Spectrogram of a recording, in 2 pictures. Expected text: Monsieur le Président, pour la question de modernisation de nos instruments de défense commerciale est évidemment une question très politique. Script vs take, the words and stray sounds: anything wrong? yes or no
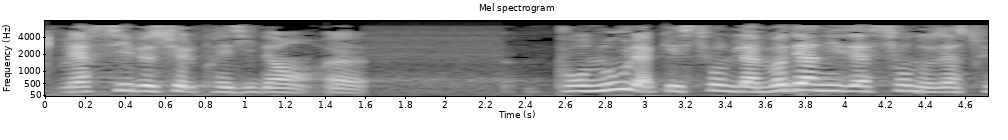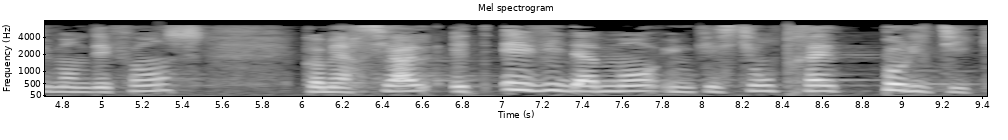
yes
